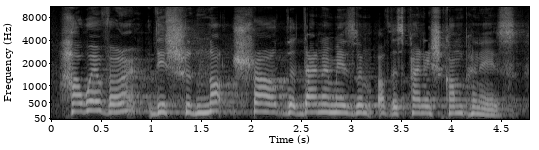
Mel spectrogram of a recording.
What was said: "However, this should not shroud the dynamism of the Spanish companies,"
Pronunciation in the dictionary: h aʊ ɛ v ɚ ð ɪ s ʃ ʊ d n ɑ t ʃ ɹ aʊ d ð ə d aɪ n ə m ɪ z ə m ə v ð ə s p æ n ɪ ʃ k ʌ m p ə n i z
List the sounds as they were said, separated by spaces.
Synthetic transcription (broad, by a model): h aʊ ɛ v ɚ ð ɪ s ʃ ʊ d n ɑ t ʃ aʊ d ð ə d aɪ n ə m ɪ z ə m ə v ð ə s p æ n ɪ ʃ k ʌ m p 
